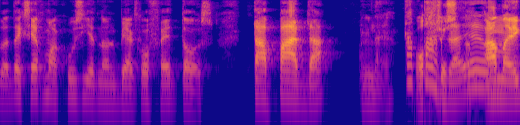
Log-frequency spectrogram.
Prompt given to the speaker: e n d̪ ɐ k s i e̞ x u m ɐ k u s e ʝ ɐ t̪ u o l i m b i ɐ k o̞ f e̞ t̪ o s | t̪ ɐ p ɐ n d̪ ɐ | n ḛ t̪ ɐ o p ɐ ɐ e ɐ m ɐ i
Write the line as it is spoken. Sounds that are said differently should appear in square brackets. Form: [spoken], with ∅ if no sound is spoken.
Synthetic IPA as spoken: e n d̪ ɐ k s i e̞ x u m ɐ k u s [i] ʝ ɐ t̪ [o] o l i m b i ɐ k o̞ f e̞ t̪ o s | t̪ ɐ p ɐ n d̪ ɐ | n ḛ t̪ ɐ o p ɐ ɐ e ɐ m ɐ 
